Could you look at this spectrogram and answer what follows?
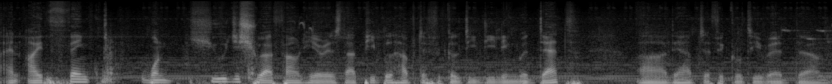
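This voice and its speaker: A man from Pakistan whose first language is Urdu, living in England, chatting casually with many fillers while playing a game on a poor home mic. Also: very deep voice. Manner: rambling, self-deprecating, many fillers. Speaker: gaming channel host. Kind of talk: casual let's play commentary. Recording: loud game music behind.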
